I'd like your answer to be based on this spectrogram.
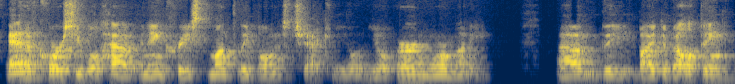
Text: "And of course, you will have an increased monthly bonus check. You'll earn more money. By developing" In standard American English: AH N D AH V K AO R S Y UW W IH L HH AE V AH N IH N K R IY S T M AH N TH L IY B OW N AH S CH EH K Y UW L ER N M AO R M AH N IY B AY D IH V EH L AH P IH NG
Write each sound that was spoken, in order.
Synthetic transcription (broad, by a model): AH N AH V K AO R S Y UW W IH L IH V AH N IH N K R IY S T M AH N TH L IY B OW N AH S CH EH K Y UW L ER N M AO R M AH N IY B AY D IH V EH L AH P IH NG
